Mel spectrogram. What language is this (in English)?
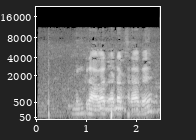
Loarki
